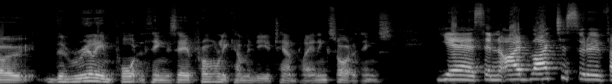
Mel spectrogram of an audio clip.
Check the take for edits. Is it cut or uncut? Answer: uncut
